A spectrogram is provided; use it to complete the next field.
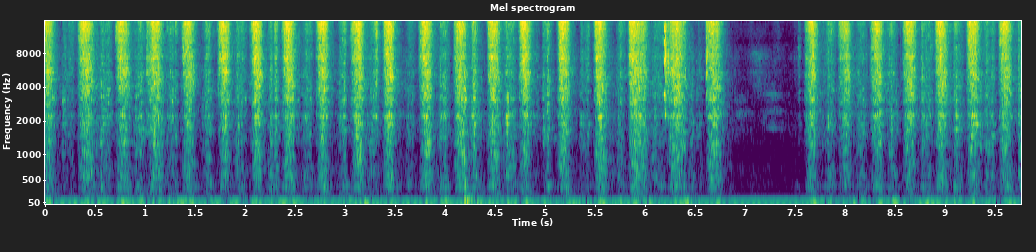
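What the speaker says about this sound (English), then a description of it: "I have my grater here, and skin and all, just start grating" Unpeeled zucchini is rubbed against a hand grater in rapid, even rasping strokes, close and continuous, with a brief pause near the end before the scraping resumes.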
